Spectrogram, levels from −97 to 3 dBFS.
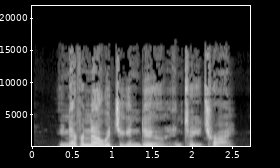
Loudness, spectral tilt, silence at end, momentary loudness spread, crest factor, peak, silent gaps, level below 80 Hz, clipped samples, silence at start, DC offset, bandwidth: -20 LUFS; -3 dB/octave; 0.2 s; 10 LU; 20 dB; 0 dBFS; none; -46 dBFS; under 0.1%; 0.35 s; under 0.1%; 16.5 kHz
